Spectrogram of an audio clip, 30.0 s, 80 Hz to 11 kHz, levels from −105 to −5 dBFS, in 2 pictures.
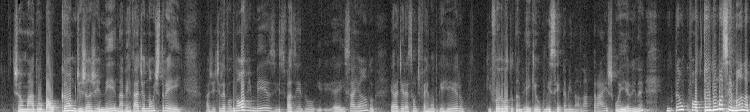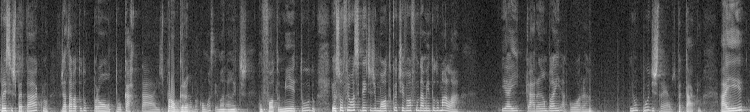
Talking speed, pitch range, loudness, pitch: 170 wpm, 185-230 Hz, -21 LUFS, 200 Hz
